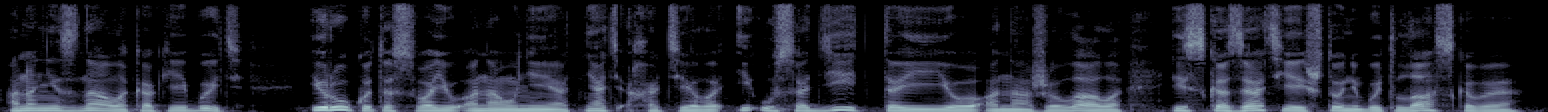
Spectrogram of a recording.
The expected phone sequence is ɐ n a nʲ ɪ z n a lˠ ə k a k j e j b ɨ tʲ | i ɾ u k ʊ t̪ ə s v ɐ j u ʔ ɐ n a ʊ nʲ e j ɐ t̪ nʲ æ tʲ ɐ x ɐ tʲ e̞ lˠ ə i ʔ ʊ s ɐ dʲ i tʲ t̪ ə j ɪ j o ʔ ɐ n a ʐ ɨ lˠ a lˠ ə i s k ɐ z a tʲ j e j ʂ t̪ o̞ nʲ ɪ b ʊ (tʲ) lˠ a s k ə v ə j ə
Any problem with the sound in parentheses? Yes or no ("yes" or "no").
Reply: no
